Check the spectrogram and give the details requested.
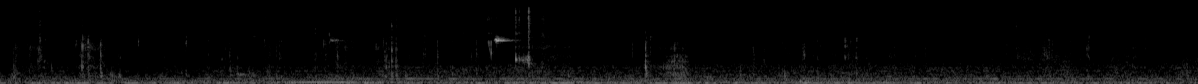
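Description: Mouth sounds of a person chewing and eating fish, with soft scattered clicks of the lips and mouth and one brief louder click about five seconds in.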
